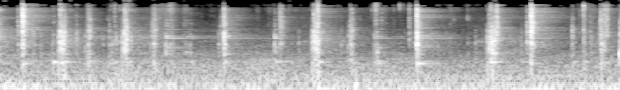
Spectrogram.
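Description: Metal engine parts click and clack sharply as hands rock and turn an engine.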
